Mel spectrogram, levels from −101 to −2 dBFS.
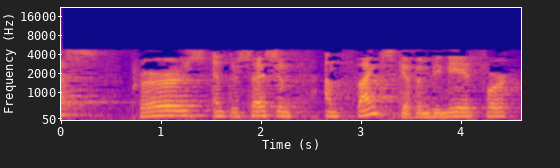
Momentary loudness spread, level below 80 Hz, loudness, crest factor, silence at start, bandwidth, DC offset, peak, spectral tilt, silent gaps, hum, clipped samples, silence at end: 11 LU; -60 dBFS; -24 LUFS; 20 dB; 0 s; 5 kHz; under 0.1%; -4 dBFS; -7 dB/octave; none; none; under 0.1%; 0 s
